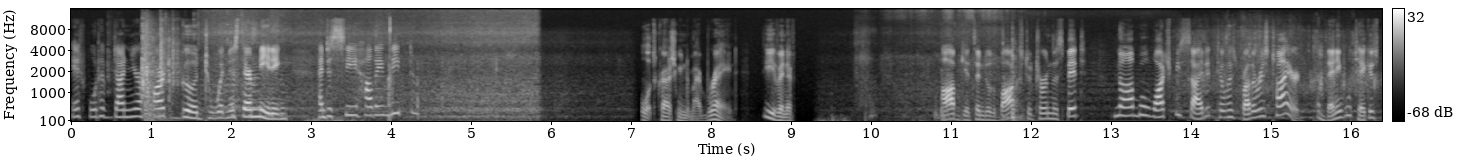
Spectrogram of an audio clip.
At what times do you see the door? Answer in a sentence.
The door can be heard from 0.5 to 1.6 s.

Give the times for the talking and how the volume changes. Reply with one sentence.
The talking can be heard from 0.0 to 4.3 s, getting louder then quieter; briefly from 7.1 to 9.1 s; and from 10.8 to 16.3 s, at a steady volume.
